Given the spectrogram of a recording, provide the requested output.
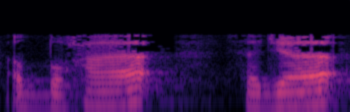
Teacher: It is incorrect to stop with a guttural sound because then you would be adding a Hamza to the text. Al-Duha, Saja, this is wrong. · Term: guttural stop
